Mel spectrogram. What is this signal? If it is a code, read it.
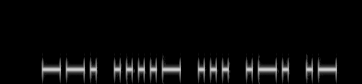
Morse code, heard as a keyed tone, about 21 wpm, 700 Hz. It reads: G4SRA
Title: DXCC-100 Call Signs - 5 Characters - 20wpm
